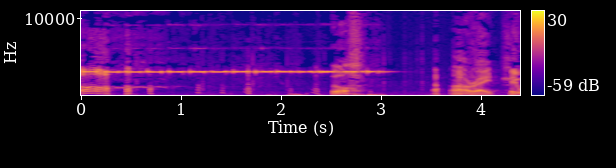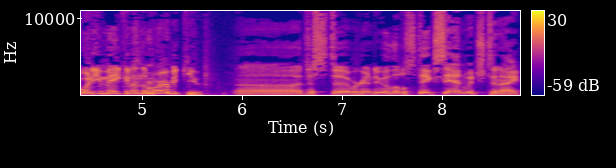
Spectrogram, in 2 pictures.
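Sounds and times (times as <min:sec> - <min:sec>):
speech: 0:00.0 - 0:00.6, 0:02.5 - 0:08.7
laughter: 0:00.0 - 0:02.5, 0:04.9 - 0:05.5
smoke alarm shrill high-pitched tone: 0:00.0 - 0:03.2.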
